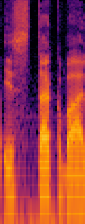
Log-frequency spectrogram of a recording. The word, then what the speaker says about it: استقبال: پر کیا آتا ہے۔ جی استقبال ہے، استقبال نہیں ہے، ٹھیک ہے؟ تے کے نیچے زیر ہے، زبر نہیں ہے، تو یہ استقبال نہیں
